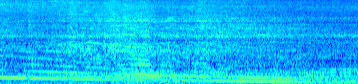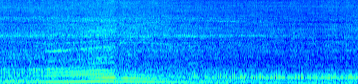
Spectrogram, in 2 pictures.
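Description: Wind rushes past a moving motorcycle rider.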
